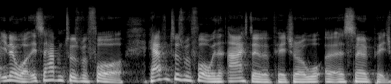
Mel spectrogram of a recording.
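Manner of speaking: ordinary talk, nothing marked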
